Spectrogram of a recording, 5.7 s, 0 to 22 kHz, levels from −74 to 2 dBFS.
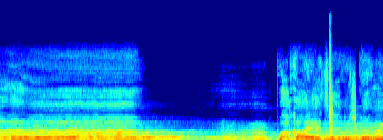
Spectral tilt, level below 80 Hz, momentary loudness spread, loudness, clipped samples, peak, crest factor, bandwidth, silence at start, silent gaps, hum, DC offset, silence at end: -5 dB/octave; -34 dBFS; 12 LU; -19 LUFS; under 0.1%; -2 dBFS; 16 dB; 16.5 kHz; 0 s; none; none; under 0.1%; 0 s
